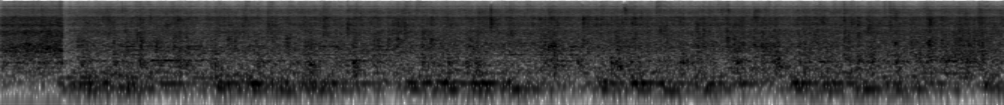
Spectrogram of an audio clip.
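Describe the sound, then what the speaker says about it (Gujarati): Heavy rain pours steadily and loudly, a dense hiss of drops drumming on surfaces without letting up, with a faint low rumble underneath. "અને વરસાદ પણ બહુ ચાલુ છે."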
